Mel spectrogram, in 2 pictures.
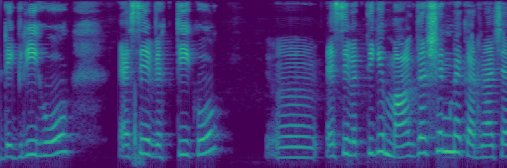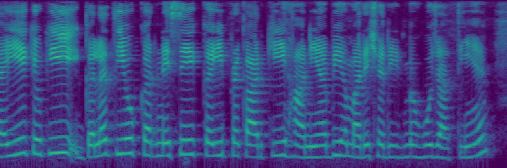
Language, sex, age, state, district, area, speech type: Hindi, female, 45-60, Madhya Pradesh, Gwalior, urban, spontaneous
